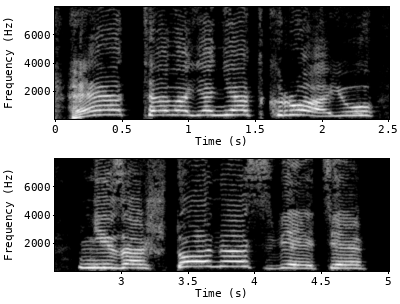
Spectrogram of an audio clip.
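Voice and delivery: very high, slow lady's voice; dramatic lady's refusal. A narrator's reading. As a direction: refuse theatrically, stretching every word.

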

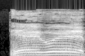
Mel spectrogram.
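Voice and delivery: rougher high call; ruder shout. A narrator's reading. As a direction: shout it again, harsher. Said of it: "повторил Сэм ещё грубее". (грубый окрик, громче и выше)

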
